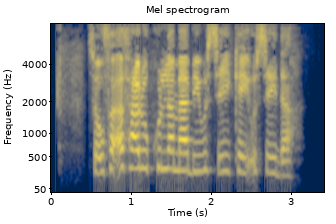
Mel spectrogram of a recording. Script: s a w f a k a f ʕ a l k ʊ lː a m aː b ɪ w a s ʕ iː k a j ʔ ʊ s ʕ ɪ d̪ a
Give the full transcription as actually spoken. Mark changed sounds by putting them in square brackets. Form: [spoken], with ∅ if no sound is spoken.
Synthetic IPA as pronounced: s a w f a [ʔ] a f ʕ a l k ʊ lː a m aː b ɪ w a s ʕ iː k a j ʔ ʊ s ʕ ɪ d̪ a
